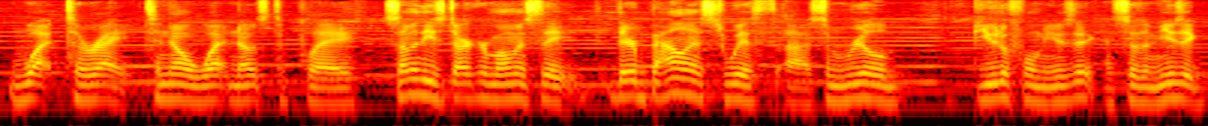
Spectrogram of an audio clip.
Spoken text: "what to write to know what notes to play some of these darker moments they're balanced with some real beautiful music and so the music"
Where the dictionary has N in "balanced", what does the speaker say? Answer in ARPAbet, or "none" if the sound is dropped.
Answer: N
